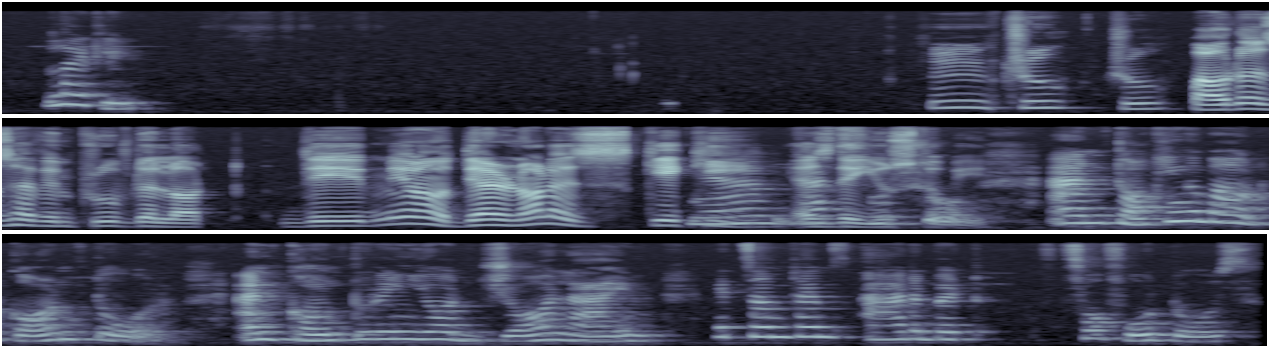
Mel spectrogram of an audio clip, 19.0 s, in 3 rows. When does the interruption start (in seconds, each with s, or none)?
9.8 s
